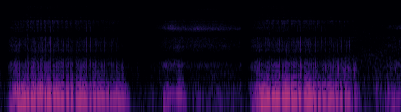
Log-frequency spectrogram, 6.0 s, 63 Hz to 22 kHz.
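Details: Sleeping dog snoring: loud, low rattling snores on each in-breath, about 17 a minute, with softer noisy breathing between them.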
